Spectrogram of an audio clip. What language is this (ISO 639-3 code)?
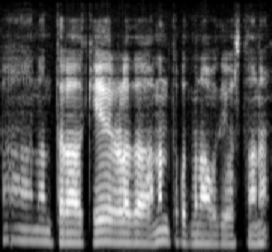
kan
